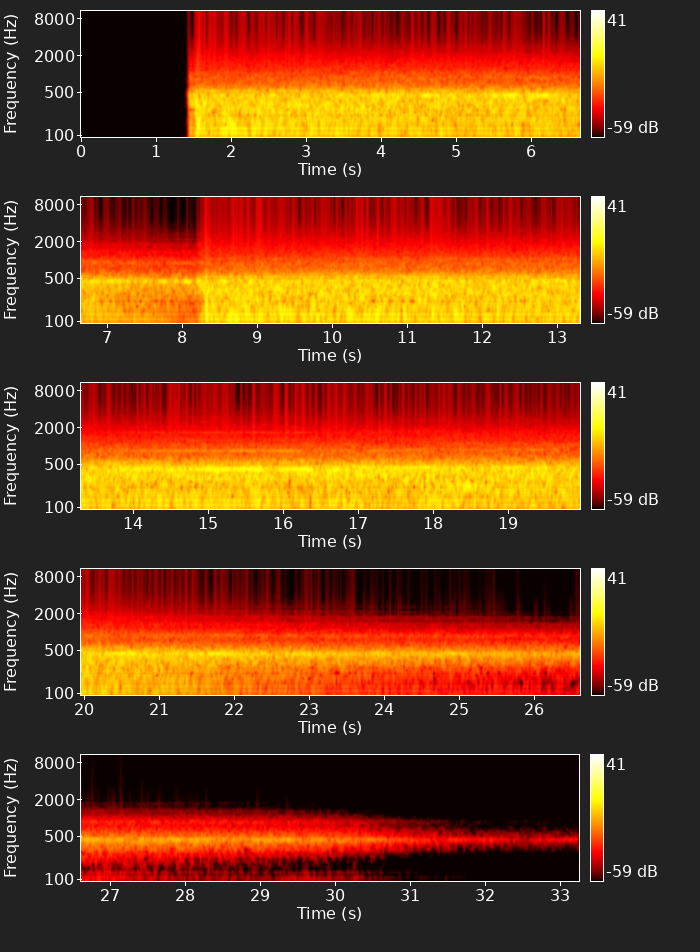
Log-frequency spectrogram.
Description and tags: A distant horn calls out over a deep blast. A low boom - part of my Strange and Sci-fi pack which aims to provide sounds for use as backgrounds to music, film, animation, or even games.
ambience, atmosphere, blast, boom, cinematic, city, dark, drum, electro, music, percussion, processed, rumble, sci-fi, space, synth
